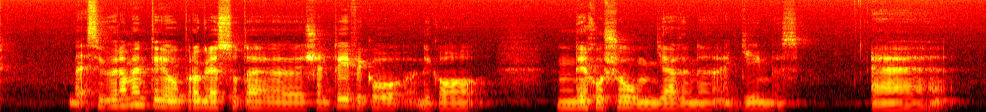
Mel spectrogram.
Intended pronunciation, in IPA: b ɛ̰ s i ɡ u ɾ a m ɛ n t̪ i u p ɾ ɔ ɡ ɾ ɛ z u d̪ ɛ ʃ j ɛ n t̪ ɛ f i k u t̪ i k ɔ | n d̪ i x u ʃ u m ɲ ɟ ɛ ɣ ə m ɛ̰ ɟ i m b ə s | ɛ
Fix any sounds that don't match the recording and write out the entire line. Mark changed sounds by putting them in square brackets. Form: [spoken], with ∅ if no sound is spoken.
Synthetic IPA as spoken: b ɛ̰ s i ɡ u ɾ a m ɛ n t̪ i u p ɾ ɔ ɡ ɾ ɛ [s] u [t̪] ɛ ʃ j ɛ n t̪ [i] f i k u [d̪] i k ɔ | n d̪ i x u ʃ u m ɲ ɟ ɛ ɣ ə [n] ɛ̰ ɟ i m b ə s | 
